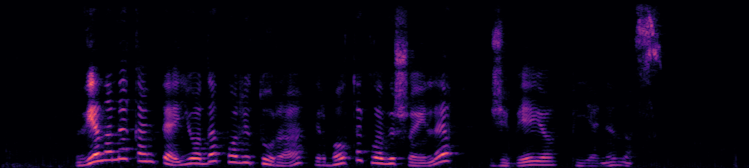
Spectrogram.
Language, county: Lithuanian, Klaipėda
